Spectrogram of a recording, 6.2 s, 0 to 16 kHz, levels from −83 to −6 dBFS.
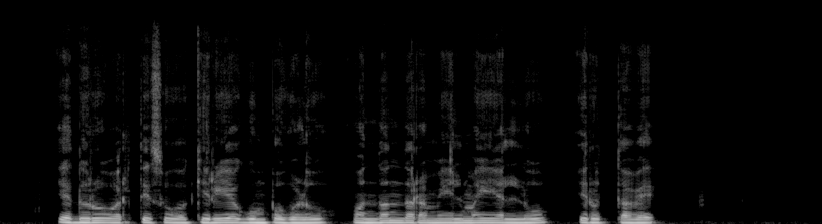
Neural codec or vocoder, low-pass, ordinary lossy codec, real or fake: none; 14.4 kHz; none; real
